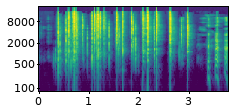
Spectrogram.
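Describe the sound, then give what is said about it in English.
A metal can being crumpled as a sound effect for the crumpling of a submarine, a series of sharp, irregular crackling and crunching bursts for several seconds, with brief pauses between squeezes and a faint voice-like sound near the end. “The sound effect for the crumpling of the submarine.”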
